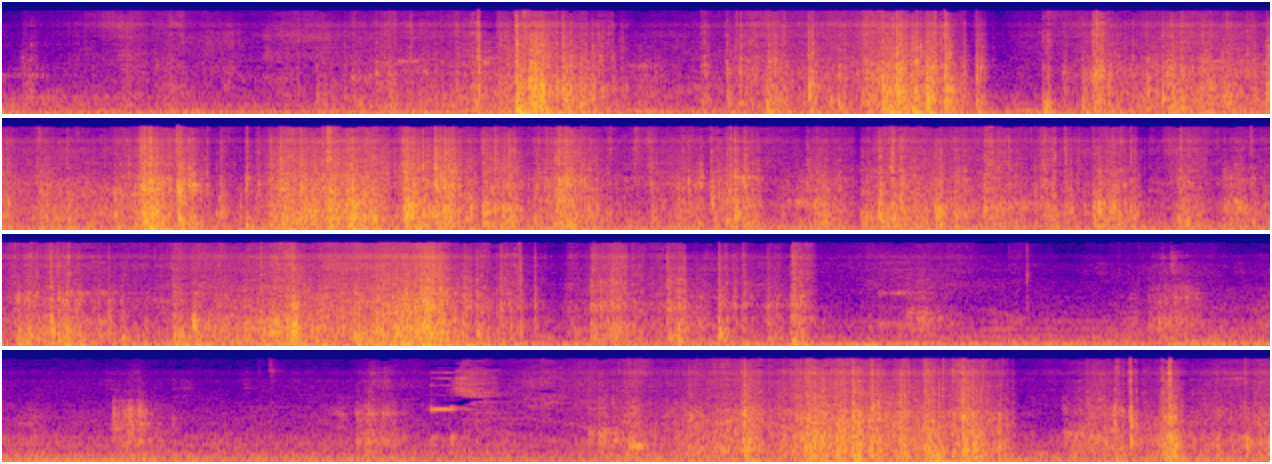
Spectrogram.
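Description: Hot Wheels blister packs (cardboard cards with plastic bubbles) rustling, crackling and clattering against each other as a hand sorts through a bin of them. The clatter comes in irregular spurts over a steady low hum.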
